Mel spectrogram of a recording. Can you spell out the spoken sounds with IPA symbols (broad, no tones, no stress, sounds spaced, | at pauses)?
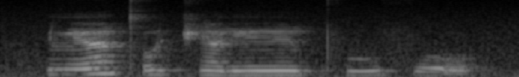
lʲ ã tʼ o t͡ʃ ã ɾʲ ẽː pʰ u f o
